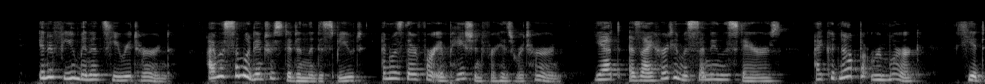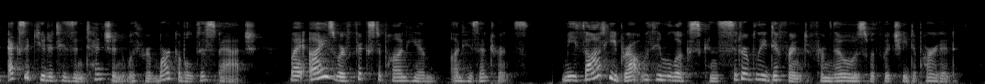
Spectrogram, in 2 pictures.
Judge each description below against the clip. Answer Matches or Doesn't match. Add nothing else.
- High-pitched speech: Matches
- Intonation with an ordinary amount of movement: Doesn't match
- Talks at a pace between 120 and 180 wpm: Doesn't match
